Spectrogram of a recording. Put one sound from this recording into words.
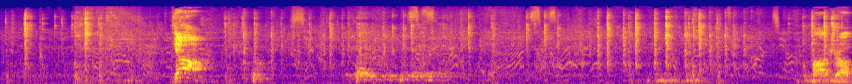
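Fighting game hits crack and smash in quick bursts.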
